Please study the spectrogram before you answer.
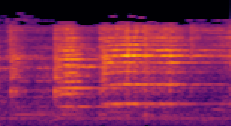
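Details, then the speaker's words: Vintage solid-state Magnavox console record player, no model number, playing a record at full volume: the music is thin and tinny with no bass at all, caused by an open capacitor. "Geez, that sure seems that's the volume wide open. So the bass is doing absolutely nothing."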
